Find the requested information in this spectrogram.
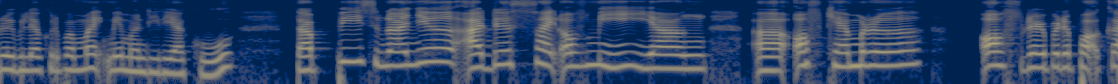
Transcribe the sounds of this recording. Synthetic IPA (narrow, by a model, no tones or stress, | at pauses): ɾəbiliakudapat̚mãɪk̚mẽmãŋdiɾiaku | t̪apisəbənarɲãadəsajtɔfmĩjaŋʔəʔɔfkɛməɾa | ʔɔfdɛɾipadapɔt̚ka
